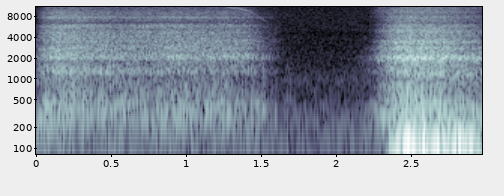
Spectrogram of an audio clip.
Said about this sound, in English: And then you just like look around and you want to breathe in through your nose. Just your nose and then out through your nose.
